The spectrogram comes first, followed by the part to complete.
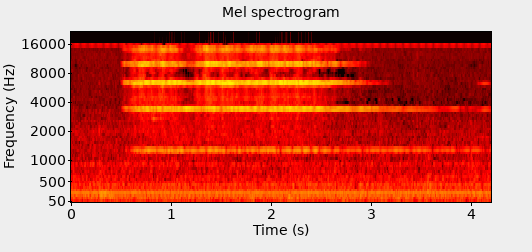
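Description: Altar bells shaken at the elevation of the chalice after the consecration: a fast, jingling ring that starts about half a second in, holds for about two seconds and then dies away.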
